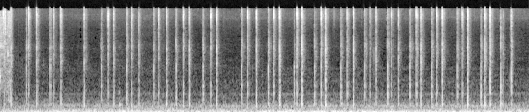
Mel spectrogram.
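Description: Long acrylic nails and fingertips tap rapidly on the centre pad of a car steering wheel, a hard, hollow-sounding dark moulded plastic airbag cover with a metal badge. Sharp, bright clicks come in quick, uneven bursts over a steady low road rumble inside the car.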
